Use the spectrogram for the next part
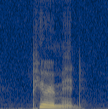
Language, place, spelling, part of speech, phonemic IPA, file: English, California, pyramid, noun / verb, /ˈpɪɹ.ə.mɪd/, En-us-pyramid.ogg
- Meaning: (noun) An ancient massive construction with a square or rectangular base and four triangular sides meeting in an apex, such as those built as tombs in Egypt or as bases for temples in Mesoamerica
